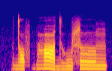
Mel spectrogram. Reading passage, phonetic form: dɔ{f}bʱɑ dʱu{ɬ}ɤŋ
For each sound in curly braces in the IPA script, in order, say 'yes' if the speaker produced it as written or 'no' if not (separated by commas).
yes, yes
